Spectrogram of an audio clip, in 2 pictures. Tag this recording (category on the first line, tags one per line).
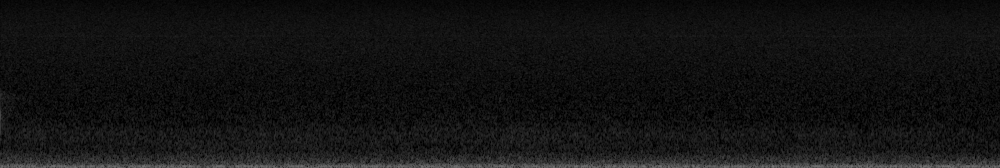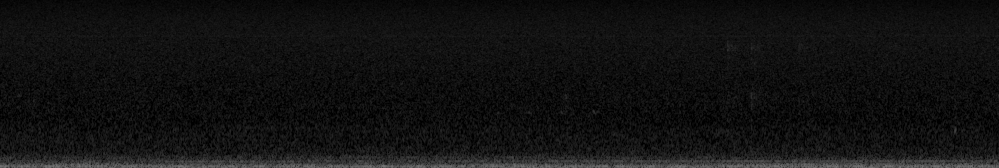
Soundscapes > Nature
phenological-recording
raspberry-pi
weather-data
soundscape
natural-soundscape
modified-soundscape
Dendrophone
alice-holt-forest
field-recording
sound-installation
data-to-sound
nature
artistic-intervention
